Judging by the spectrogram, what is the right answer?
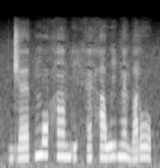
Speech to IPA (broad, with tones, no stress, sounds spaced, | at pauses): d͡ʒ ɛ˧ | m ɔ˦ h ã˧ b i˨ h ɛ̃˨˦ h a˧ w i˦ b ɛ̃˦˨ b a˨˦ ɾ o˦˨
